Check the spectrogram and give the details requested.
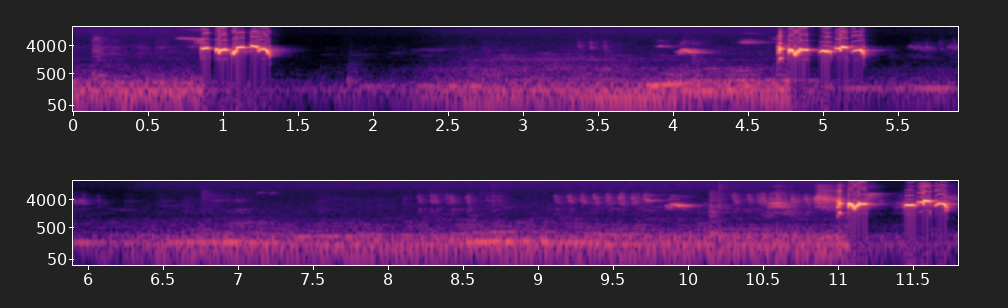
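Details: Sooty-headed bulbul in vigorous chatty song meant to draw other birds to answer: three loud bubbly whistled phrases about five seconds apart, faint chirps and a low humming background between them.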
